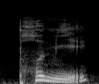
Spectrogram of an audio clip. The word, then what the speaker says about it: premier: And then the sound will change quite much, because if you think about the masculine form, you pronounce it premier, okay? Premier. And then for the feminine form, you will get première, okay? So it's open, this e sound.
